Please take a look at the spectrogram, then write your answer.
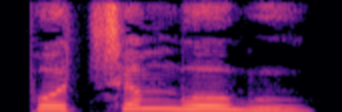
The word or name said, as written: ಪೊಚ್ಚಂಬೋಗು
